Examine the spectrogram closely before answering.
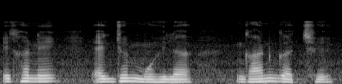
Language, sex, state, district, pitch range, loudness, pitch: Bengali, male, Tripura, West Tripura, 120-135 Hz, -15 LUFS, 130 Hz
